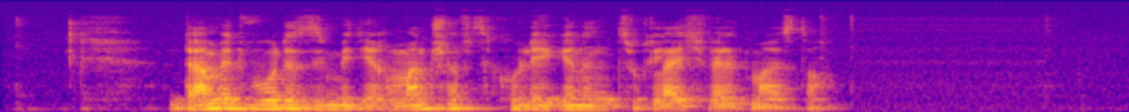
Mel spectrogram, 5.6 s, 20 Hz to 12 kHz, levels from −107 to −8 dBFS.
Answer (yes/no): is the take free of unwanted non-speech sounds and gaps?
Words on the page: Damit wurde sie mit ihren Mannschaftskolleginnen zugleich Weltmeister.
yes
